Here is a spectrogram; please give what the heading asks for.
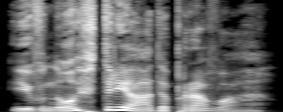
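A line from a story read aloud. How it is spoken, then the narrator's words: Thoughtful. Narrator (Russian): задумчиво произнес Следер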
